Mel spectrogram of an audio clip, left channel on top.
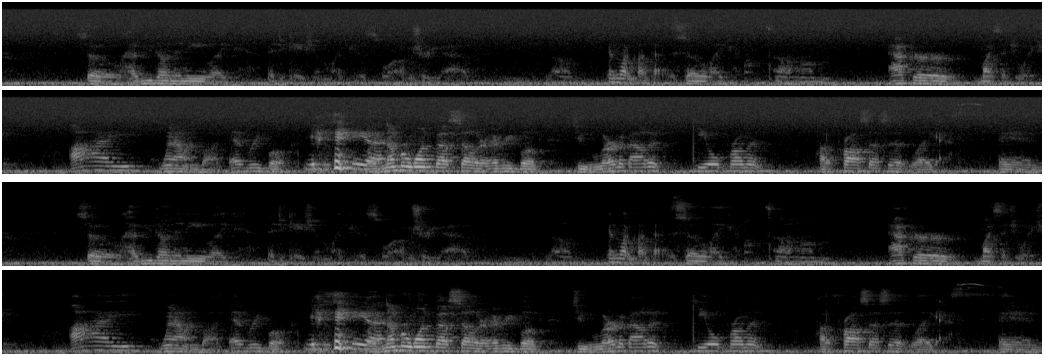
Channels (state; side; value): noise; left; hiss, 8 dB below the sound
